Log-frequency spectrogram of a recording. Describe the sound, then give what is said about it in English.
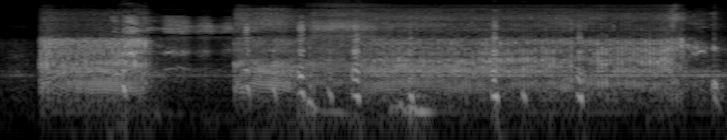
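A voice imitates farting with loud, buzzy raspberry noises: a short sputter, a brief pause, then a long rattling stretch lasting several seconds before it cuts off. “if you're sitting next to somebody on the subway and they just start farting and they're farting like this, like.”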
